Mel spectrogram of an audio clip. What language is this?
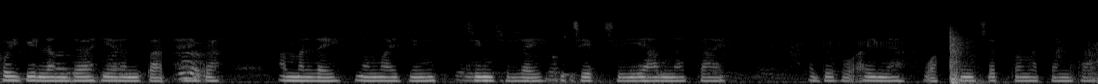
Manipuri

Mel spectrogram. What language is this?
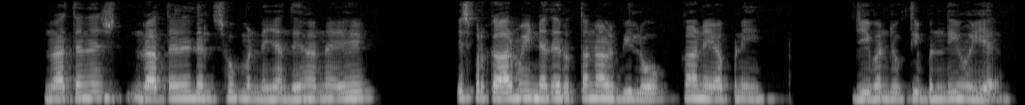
Punjabi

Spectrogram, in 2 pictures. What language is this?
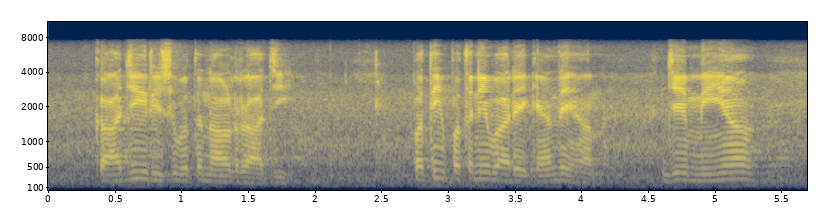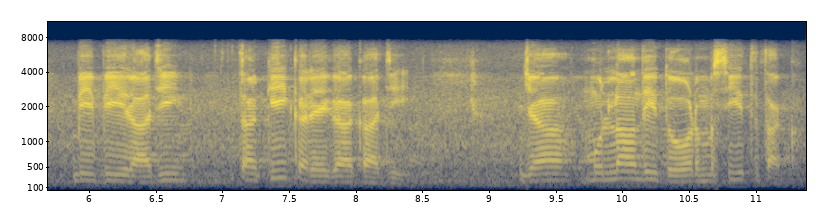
Punjabi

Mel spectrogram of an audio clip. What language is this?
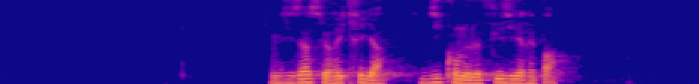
French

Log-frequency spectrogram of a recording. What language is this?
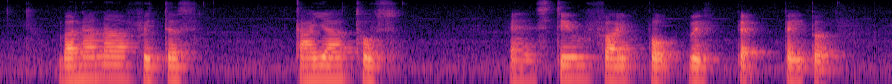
English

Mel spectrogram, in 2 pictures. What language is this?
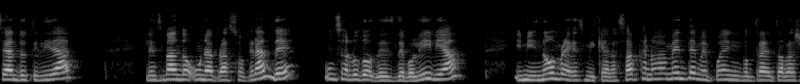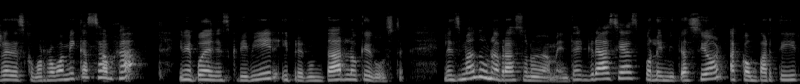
Spanish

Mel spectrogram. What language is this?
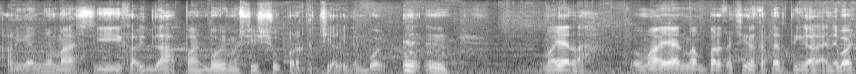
Indonesian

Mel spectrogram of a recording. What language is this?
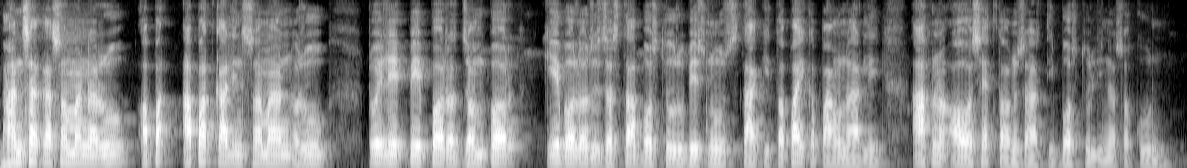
Nepali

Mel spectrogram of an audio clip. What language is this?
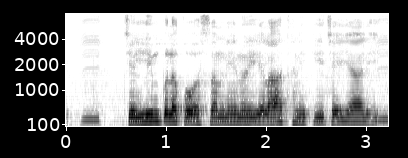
Telugu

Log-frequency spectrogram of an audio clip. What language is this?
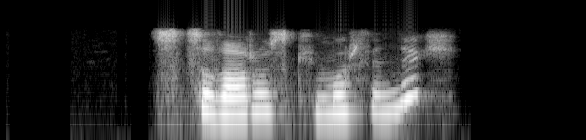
Kabyle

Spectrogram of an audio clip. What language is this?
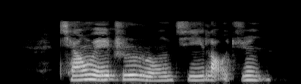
Chinese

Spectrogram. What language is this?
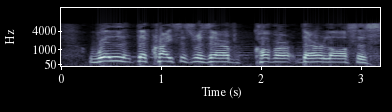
English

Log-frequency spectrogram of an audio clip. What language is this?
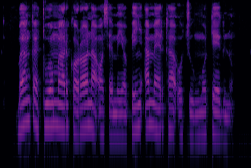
Luo (Kenya and Tanzania)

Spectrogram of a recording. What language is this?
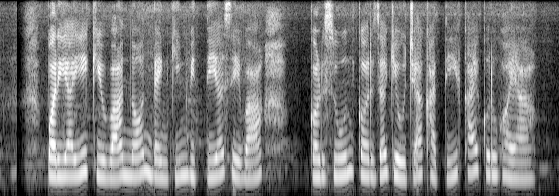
Marathi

